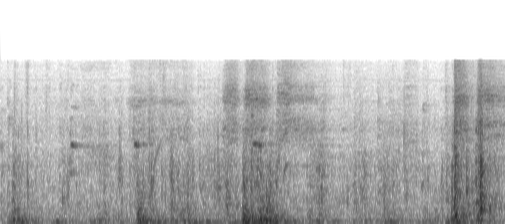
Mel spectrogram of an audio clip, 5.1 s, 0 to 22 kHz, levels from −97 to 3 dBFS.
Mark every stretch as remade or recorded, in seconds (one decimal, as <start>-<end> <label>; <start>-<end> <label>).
0.0-2.9 recorded; 2.9-3.5 remade; 3.5-5.1 recorded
